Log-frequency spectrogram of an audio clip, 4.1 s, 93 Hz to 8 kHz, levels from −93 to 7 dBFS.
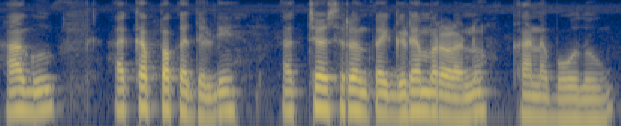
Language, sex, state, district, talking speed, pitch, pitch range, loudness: Kannada, male, Karnataka, Koppal, 115 wpm, 155 Hz, 140-170 Hz, -20 LUFS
